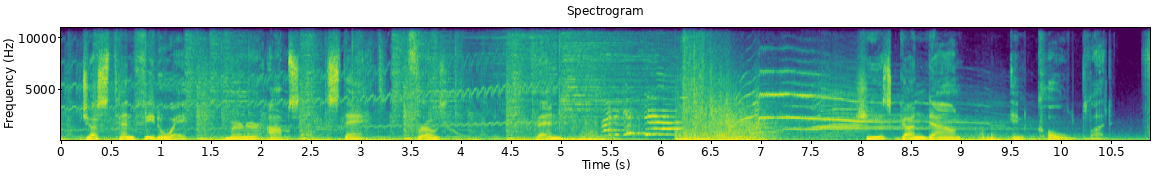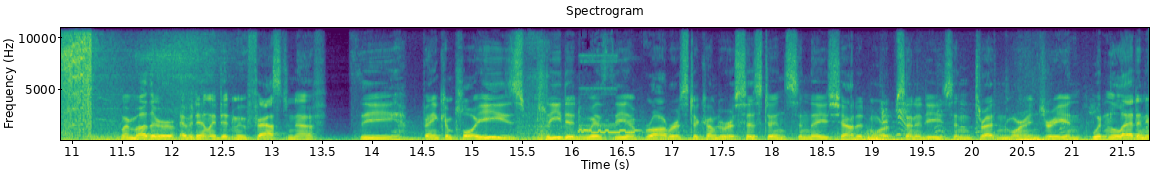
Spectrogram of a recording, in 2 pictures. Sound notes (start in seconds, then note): 6.2 gunshot; 6.7 screaming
